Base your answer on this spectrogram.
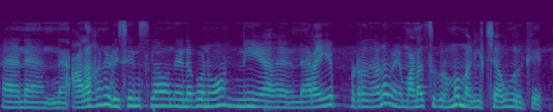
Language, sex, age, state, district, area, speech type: Tamil, female, 18-30, Tamil Nadu, Thoothukudi, rural, spontaneous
